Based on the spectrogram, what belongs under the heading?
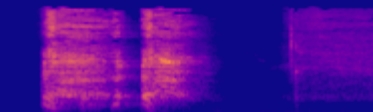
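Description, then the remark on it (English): Two quick, harsh coughs in close succession, loud, followed by a brief pause and a faint, breathy rasp trailing off. “it's probably going to be a little bit like a Ange Postecoglou press of this, because I've got a bit of a cough and a gravelly voice, so excuse me.”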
